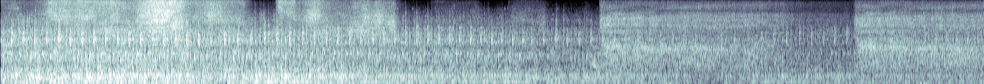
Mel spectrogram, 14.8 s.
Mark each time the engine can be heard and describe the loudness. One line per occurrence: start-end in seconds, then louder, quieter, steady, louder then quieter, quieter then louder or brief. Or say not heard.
0.0-14.7 quieter.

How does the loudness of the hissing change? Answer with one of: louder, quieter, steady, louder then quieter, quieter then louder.
quieter then louder.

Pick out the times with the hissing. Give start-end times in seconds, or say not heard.
0.0-14.7.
